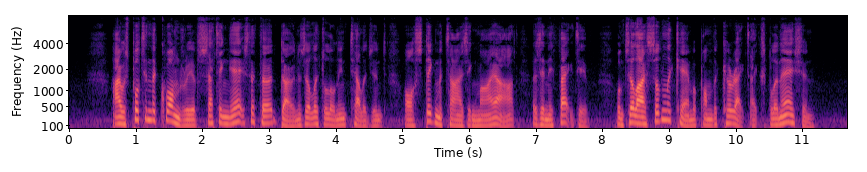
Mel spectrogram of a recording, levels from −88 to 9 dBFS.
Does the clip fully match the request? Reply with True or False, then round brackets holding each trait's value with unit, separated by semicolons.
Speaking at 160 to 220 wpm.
False (150 wpm)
